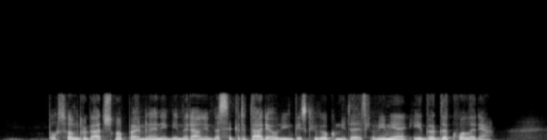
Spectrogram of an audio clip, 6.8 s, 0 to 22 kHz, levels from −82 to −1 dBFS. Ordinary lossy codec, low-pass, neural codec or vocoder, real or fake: none; 7.2 kHz; codec, 16 kHz, 1 kbps, X-Codec, HuBERT features, trained on general audio; fake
